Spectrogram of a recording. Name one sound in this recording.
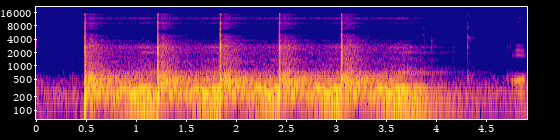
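A pistol fires several quick shots that echo loudly around an indoor range.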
